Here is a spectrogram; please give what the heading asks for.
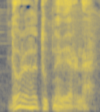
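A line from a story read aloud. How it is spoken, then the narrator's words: Sigh. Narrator (Russian): вздохнул Хохол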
